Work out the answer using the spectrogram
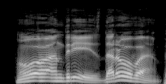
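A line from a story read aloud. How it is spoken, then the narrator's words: Overly cheerful greeting. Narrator (Russian): приветствовал он меня как-то чересчур радостно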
